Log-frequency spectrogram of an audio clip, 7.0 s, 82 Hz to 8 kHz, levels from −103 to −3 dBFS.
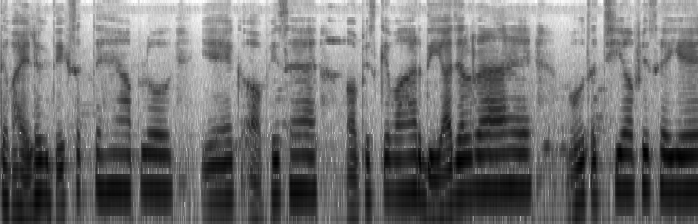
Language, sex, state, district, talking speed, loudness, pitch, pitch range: Hindi, male, Bihar, West Champaran, 205 wpm, -15 LUFS, 165 Hz, 150-170 Hz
